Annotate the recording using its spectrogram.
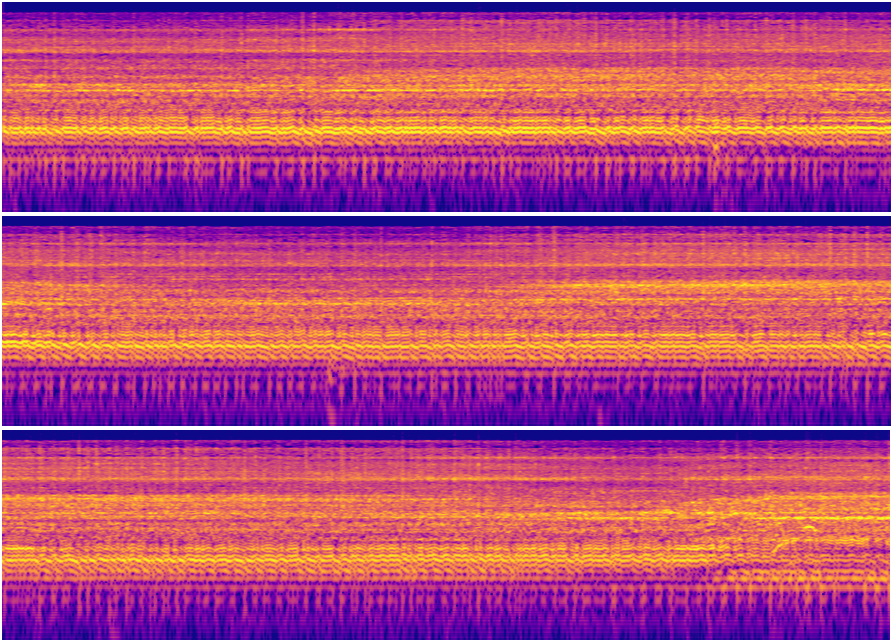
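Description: A chainsaw engine roars loudly and steadily, up close.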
